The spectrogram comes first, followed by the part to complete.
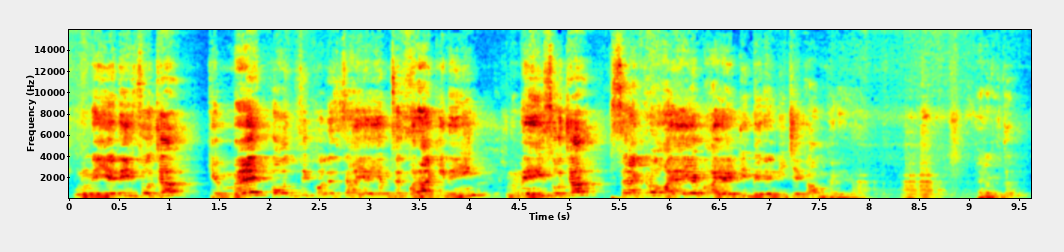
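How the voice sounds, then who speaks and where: A man giving an animated motivational talk, telling a fable and acting out its characters. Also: very high voice, moderate pace, a little hiss or hum. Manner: animated storyteller, acts out characters. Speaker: motivational speaker. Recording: echoey room, mic at a distance.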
